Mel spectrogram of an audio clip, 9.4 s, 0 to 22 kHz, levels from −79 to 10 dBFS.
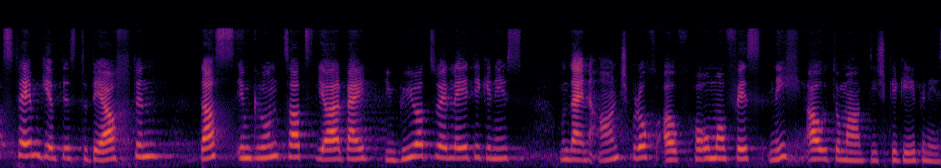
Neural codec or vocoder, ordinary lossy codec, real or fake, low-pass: codec, 24 kHz, 0.5 kbps, DualCodec; none; fake; 10.8 kHz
